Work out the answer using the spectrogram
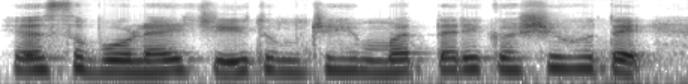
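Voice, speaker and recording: Woman reads indignant old patriarch, gravelly. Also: medium pitch, level tone, brisk, darkish tone, natural voice. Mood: rebuking. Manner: rebuking, indignant. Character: stern elderly family patriarch.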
